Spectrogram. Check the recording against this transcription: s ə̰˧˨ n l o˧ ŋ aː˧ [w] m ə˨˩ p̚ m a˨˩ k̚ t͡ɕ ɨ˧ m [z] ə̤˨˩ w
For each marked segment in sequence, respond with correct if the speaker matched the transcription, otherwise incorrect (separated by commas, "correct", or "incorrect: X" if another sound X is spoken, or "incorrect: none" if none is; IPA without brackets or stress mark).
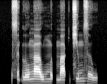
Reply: correct, correct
